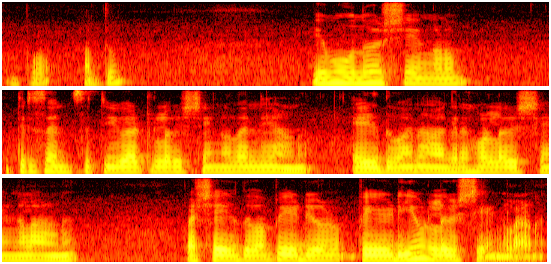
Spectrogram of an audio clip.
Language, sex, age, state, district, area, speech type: Malayalam, female, 30-45, Kerala, Ernakulam, rural, spontaneous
